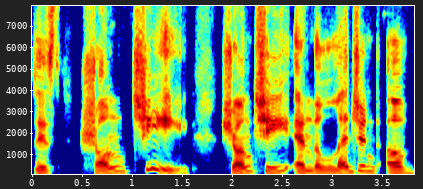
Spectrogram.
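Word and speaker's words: Shang-Chi: it so trust me the way this is pronounced is Chong Chi chongqi and the legend of the ten Rings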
